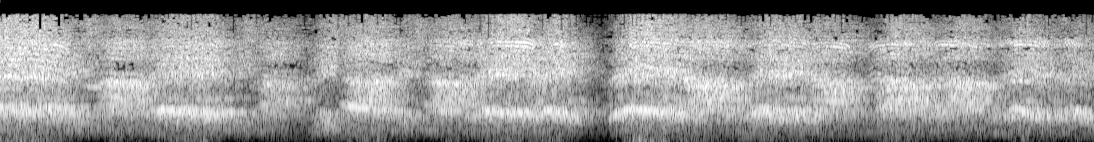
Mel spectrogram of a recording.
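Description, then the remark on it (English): A crowd of voices chants together loudly in repeating melodic phrases, performing Nam Sankirtan (chanting Hare Krishna, Hare Rama), with a steady rhythmic pulse of hand clapping underneath, pausing briefly midway before the group chant resumes. “They all performed Nam Sankirtan, clapping their hands, chanting, Hare Krishna, Hare Krishna, Krishna Krishna, Hare Hare, Hare Rama, Hare Rama, Rama Rama, Hare”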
